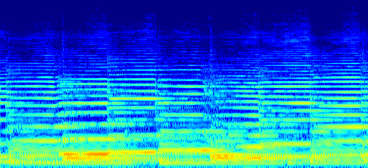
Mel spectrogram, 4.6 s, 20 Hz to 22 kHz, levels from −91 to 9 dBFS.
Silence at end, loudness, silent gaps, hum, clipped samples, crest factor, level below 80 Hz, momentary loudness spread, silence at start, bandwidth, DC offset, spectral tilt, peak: 0 s; -25 LUFS; none; none; under 0.1%; 14 dB; -58 dBFS; 9 LU; 0 s; 10.5 kHz; under 0.1%; -7 dB/octave; -10 dBFS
